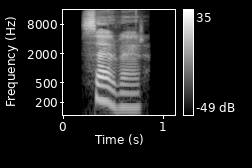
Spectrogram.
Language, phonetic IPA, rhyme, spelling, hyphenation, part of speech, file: Hungarian, [ˈsɛrvɛr], -ɛr, szerver, szer‧ver, noun, Hu-szerver.ogg
- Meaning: server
